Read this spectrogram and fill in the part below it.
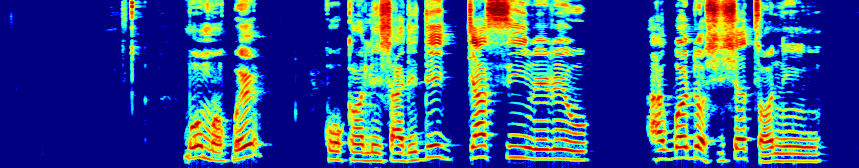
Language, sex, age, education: Yoruba, male, 30-45, tertiary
